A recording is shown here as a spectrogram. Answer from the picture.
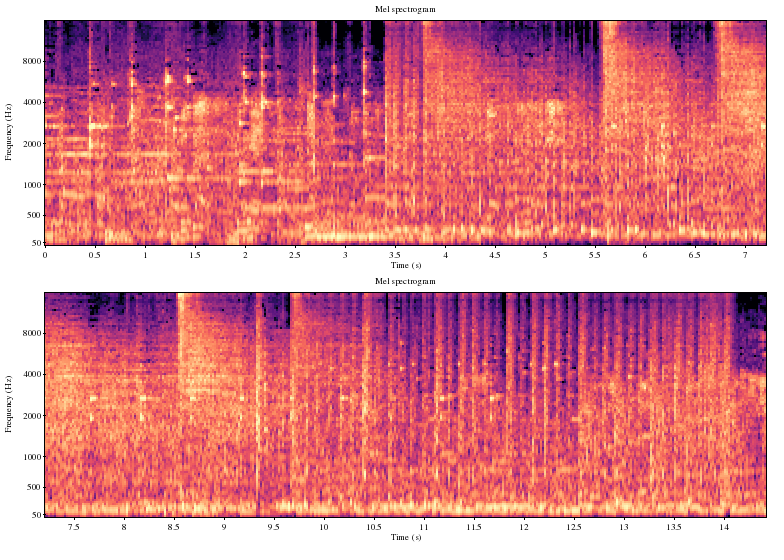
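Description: Marching band percussion section playing: snare and tenor drums in rapid stick patterns with bass drums, over sustained low pitched notes from the mallet keyboards of the front ensemble.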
